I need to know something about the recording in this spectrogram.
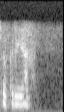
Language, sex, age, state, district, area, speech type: Urdu, female, 18-30, Uttar Pradesh, Aligarh, urban, conversation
